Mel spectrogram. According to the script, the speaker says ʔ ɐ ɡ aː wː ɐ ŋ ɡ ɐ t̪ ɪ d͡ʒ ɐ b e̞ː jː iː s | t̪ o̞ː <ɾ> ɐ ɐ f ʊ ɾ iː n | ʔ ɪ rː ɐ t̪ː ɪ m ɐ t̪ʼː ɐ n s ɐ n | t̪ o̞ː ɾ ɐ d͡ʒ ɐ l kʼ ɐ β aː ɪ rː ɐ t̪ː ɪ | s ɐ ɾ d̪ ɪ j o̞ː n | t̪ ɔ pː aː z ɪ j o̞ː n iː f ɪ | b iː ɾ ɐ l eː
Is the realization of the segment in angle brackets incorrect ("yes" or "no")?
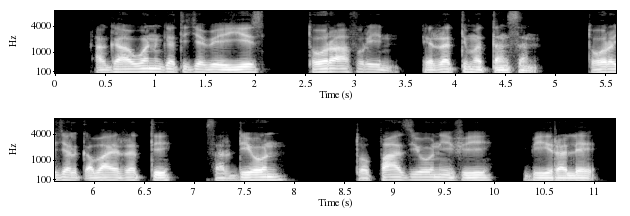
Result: no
